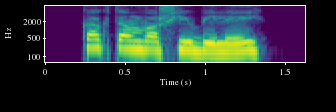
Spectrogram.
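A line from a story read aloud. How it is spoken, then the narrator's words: Even-toned question. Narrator (Russian): ровным тоном поинтересовался он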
